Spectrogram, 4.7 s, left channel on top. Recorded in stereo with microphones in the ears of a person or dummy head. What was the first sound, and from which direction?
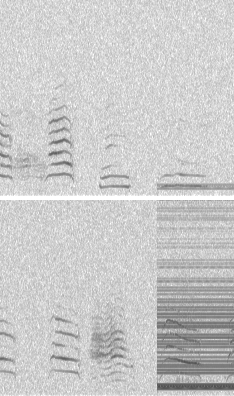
Only background noise.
